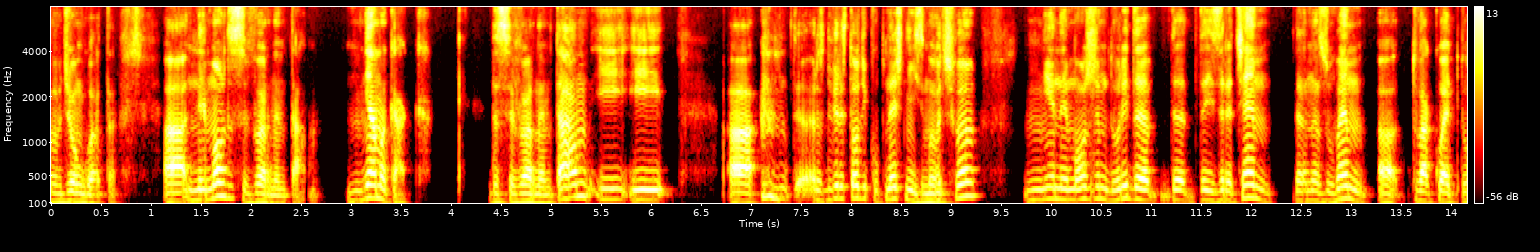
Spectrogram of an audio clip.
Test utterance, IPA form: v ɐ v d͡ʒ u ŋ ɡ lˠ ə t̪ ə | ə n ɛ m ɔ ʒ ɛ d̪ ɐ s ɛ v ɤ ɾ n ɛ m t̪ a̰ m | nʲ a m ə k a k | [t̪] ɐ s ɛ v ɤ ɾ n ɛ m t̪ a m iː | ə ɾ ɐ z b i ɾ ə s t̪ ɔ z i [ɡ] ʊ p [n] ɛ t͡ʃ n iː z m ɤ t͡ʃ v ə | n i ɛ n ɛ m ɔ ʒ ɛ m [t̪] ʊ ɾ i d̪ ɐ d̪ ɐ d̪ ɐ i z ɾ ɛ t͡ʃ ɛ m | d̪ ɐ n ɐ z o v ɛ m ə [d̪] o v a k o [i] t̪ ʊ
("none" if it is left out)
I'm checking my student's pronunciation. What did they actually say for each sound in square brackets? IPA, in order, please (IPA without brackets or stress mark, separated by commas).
d̪, k, n, d̪, t̪, ɛ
